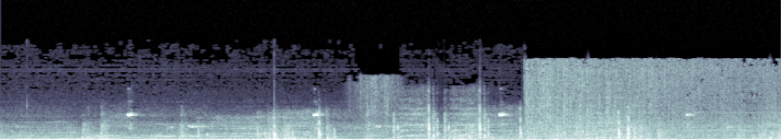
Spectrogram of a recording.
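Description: Robotic arms whir and clank as they move.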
